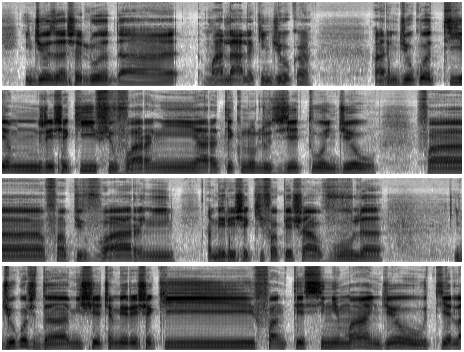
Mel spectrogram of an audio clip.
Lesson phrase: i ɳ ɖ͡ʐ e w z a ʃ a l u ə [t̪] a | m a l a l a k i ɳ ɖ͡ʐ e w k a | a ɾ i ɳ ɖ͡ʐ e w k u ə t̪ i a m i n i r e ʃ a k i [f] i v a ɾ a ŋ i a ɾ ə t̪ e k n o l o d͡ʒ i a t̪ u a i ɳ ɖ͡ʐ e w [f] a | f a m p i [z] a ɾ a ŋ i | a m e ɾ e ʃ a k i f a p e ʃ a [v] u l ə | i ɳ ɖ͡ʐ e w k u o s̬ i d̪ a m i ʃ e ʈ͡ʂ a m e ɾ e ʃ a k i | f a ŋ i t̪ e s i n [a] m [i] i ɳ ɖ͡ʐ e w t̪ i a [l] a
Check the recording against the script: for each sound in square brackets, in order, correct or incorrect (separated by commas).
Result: incorrect, correct, correct, incorrect, correct, incorrect, incorrect, correct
